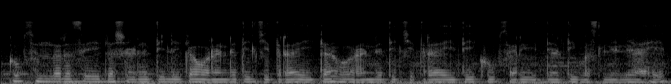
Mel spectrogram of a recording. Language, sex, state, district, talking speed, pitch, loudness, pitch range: Marathi, male, Maharashtra, Pune, 170 wpm, 115 Hz, -39 LUFS, 110-120 Hz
